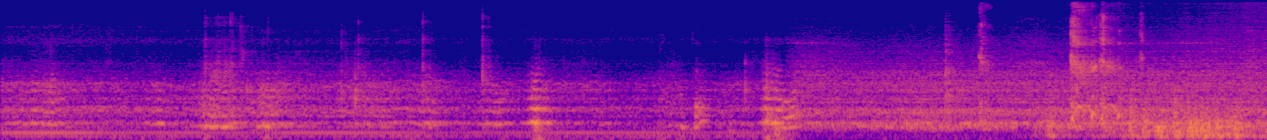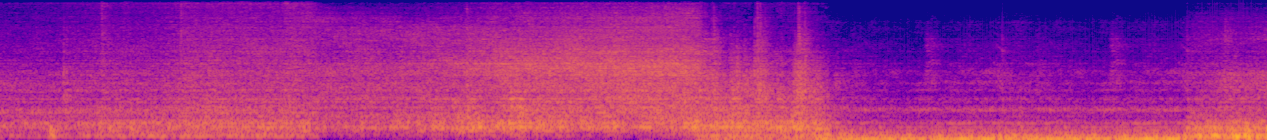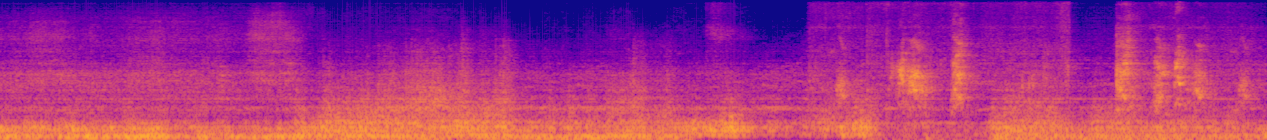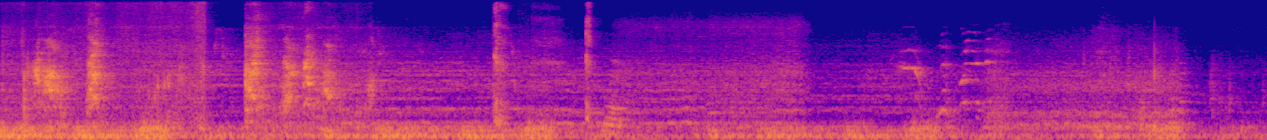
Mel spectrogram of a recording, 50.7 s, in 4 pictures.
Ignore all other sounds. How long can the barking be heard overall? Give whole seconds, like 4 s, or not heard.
8 s.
